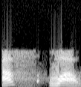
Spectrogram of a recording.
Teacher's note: فا کو اس کے مخرج سے ادا کیا کہ اوپر کے دانتوں کے کنارے اور نچلے ہونٹ کا تر حصہ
